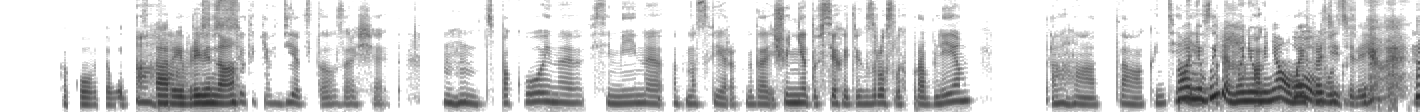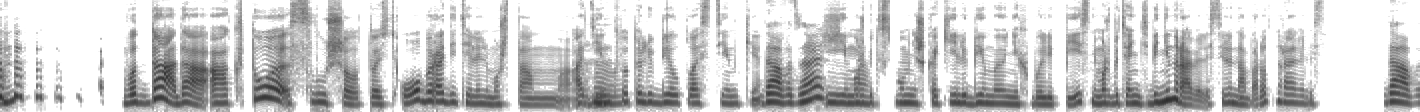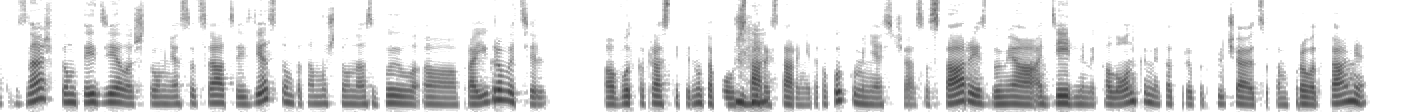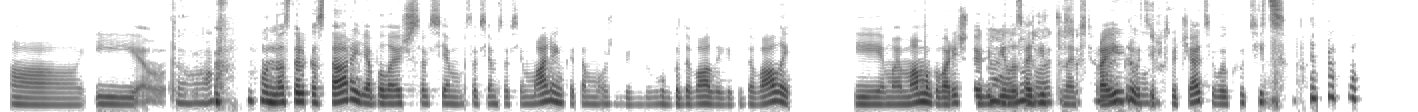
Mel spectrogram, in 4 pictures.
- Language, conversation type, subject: Russian, podcast, Куда вы обычно обращаетесь за музыкой, когда хочется поностальгировать?
- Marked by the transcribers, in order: laugh; other noise; chuckle; laughing while speaking: "крутиться на нём"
